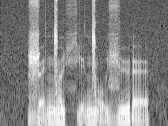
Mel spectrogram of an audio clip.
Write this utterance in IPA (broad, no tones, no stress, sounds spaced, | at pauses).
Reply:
ʐ ɛ̰ ŋ͡ǀ œ ç ḛ ŋ͡ǀ o̰ ʑ y ɾ ɛ̰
